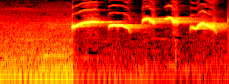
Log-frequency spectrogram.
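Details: Orange-headed thrush singing, played to coax other birds of its kind into song: four bright, slurred whistles in quick succession, alternating lower and higher pitches, cut off abruptly at the end.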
